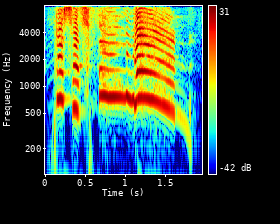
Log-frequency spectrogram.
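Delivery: very high crying screech of wonder; ecstatic screech. Acted. Fairy screeching in wonder after the threesome, ecstatic. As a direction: squeal in utter ecstasy. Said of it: "screeched the fairy in pure wonder".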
